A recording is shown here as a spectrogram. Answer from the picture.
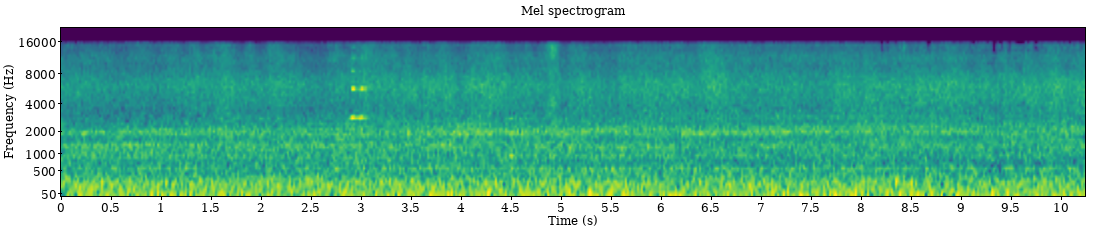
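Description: Steady background hiss with a faint thin whine throughout, and one short click with a slight ring about three seconds in as wires are handled on the panel.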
